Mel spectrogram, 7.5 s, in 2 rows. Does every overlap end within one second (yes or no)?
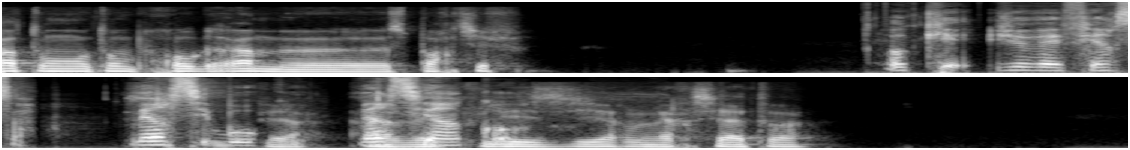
no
